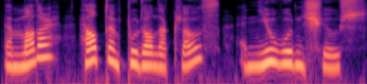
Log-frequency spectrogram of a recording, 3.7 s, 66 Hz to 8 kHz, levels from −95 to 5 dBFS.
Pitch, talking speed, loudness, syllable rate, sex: 210 Hz, 195 wpm, -18 LUFS, 5.0 syllables/s, female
